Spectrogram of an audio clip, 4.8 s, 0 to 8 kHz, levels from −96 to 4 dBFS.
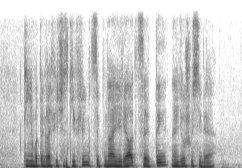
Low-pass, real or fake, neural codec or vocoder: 7.2 kHz; real; none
